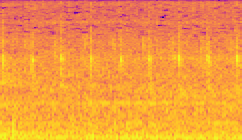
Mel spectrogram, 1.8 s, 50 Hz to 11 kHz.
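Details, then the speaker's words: GMC Copart rebuild after 12k miles at idle: light sharp tick about five per second, steady, from one side of the engine; owner suspects a bad lifter or low oil; ticking at idle. "it I have a bad lifter it sounds like hold on one second it definitely sounds like it's coming from that side"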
